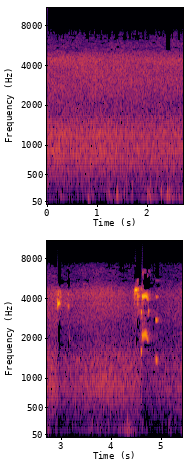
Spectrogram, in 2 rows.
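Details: Bald eagle pair at a Southwest Florida nest at night, 13 January 2021, the male back after an owl knocked him from the nest, calling alongside the incubating female; a brief high thin squeal, then a short burst of shrill chattering notes over low rustling.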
